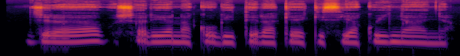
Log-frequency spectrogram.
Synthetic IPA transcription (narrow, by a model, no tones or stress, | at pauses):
d͡ʒeɾajaɣoʃa̰ɾianakoɣiteɾakɛːkisiakwiɲaɲa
